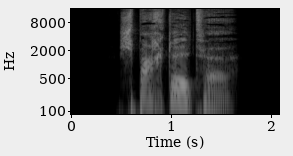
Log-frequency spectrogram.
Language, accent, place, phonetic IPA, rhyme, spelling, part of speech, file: German, Germany, Berlin, [ˈʃpaxtl̩tə], -axtl̩tə, spachtelte, verb, De-spachtelte.ogg
- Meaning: inflection of spachteln: 1. first/third-person singular preterite 2. first/third-person singular subjunctive II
